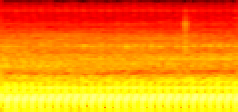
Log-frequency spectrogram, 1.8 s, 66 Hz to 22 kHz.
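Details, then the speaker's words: 2009 Yamaha Mio scooter, just kick-started (needs two hands), idling: small even single-cylinder thumps, steady with no knock or rattle; the engine is smooth, the exhaust is not smoky, and it is a healthy normal idle. "Mesin halus ya. Halus mesinnya seperti ini. Bisa lihat suara halus CT juga halus ya."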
